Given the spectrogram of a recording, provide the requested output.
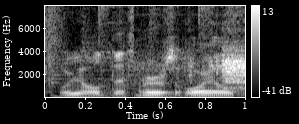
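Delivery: usual speaking voice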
